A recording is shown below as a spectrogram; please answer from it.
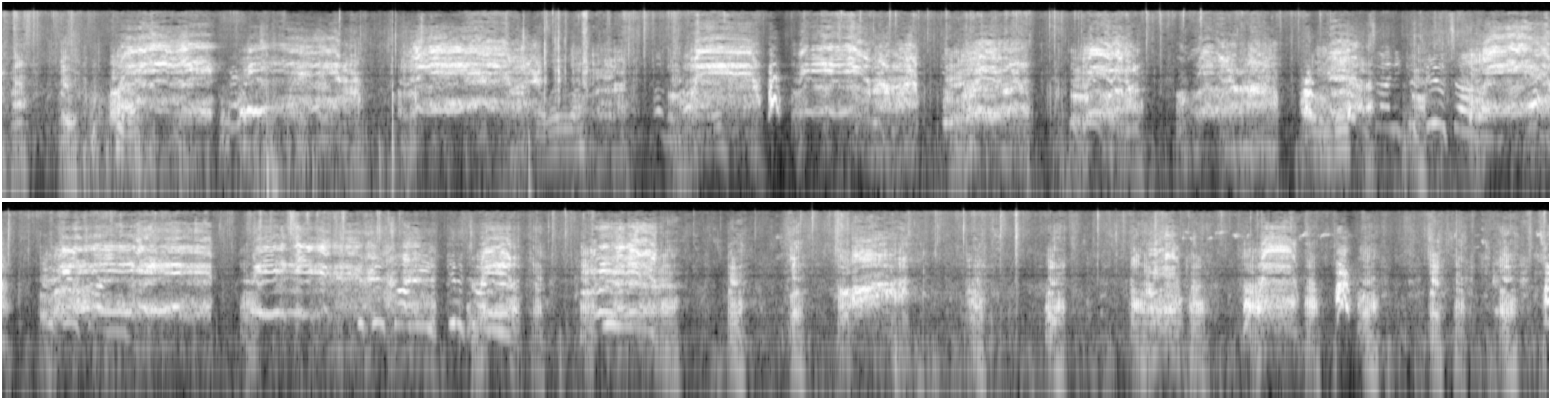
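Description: Feral pig squealing loudly and over and over while gripped by hunting dogs, a long run of cries of about a second each with short breaks between them.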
